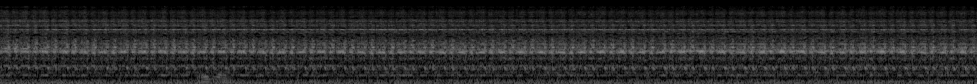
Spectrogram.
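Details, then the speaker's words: Old carbureted Kohler generator on a 34' Sea Ray Sundancer, cranked cold in cold weather during winterizing: steady starter whir, about 2.5 beats a second, never fires; the mechanic says these are finicky cold and will adjust the choke. "These old carbureted Kohler generators, they can be a bit finicky on a cold startup, especially when it's cold outside."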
